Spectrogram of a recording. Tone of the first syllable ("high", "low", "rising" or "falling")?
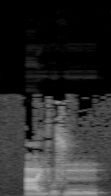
low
